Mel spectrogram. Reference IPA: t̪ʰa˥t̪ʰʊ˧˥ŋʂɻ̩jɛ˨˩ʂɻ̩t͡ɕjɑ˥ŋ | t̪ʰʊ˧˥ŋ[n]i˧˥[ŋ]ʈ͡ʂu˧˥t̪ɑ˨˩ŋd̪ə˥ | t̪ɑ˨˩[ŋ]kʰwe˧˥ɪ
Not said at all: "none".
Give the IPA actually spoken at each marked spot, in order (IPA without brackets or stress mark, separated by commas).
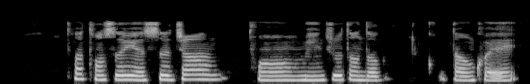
m, n, ŋ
